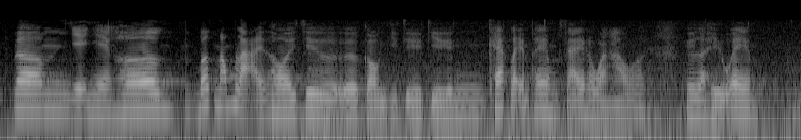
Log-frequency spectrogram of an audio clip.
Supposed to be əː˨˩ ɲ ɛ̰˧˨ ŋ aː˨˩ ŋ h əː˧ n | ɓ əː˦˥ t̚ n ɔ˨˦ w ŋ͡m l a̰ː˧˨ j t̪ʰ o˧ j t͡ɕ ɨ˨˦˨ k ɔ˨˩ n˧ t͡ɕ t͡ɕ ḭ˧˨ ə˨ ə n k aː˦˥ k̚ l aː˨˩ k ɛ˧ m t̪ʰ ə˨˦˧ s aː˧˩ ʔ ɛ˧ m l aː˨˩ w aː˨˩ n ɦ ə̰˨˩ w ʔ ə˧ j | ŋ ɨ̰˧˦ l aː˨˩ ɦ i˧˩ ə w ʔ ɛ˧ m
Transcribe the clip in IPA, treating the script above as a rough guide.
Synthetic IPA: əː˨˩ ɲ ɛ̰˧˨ ɲ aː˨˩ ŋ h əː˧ n | ɓ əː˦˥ t̚ n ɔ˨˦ w ŋ͡m l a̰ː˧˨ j t̪ʰ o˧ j t͡ɕ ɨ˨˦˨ k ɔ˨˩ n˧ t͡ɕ t͡ɕ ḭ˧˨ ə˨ ə n x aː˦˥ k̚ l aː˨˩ ʔ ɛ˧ m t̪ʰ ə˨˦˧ s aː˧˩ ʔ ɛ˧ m l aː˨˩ w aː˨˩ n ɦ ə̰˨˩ w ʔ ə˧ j | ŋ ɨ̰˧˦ l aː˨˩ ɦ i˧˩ ə w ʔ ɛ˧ m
